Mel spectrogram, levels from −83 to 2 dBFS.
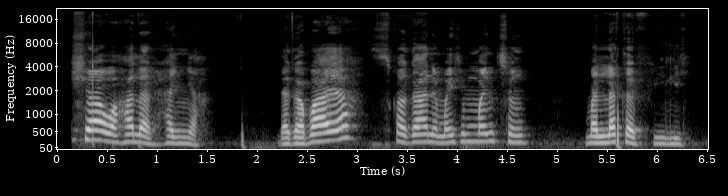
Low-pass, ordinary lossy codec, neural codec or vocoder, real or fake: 19.8 kHz; none; none; real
